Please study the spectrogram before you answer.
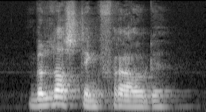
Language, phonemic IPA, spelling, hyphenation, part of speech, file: Dutch, /bəˈlɑs.tɪŋˌfrɑu̯.də/, belastingfraude, be‧las‧ting‧frau‧de, noun, Nl-belastingfraude.ogg
- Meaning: tax fraud, tax evasion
